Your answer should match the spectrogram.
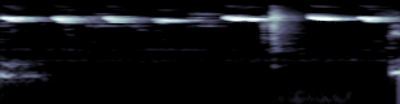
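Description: A small bird chirping: a quick run of short, high notes at about four a second, with one sharp tap about a second and a half in.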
